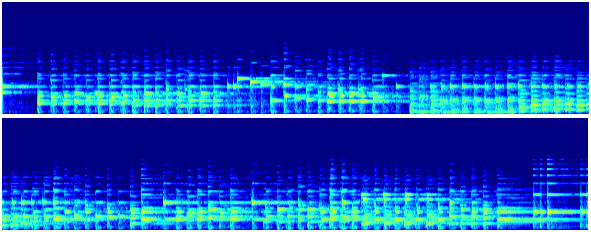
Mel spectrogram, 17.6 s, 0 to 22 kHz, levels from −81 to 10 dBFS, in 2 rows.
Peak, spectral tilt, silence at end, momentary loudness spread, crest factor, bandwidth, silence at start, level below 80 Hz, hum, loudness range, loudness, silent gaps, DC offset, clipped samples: -14 dBFS; -9 dB/octave; 0 s; 7 LU; 18 dB; 5.6 kHz; 0 s; -58 dBFS; none; 3 LU; -33 LUFS; none; under 0.1%; under 0.1%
